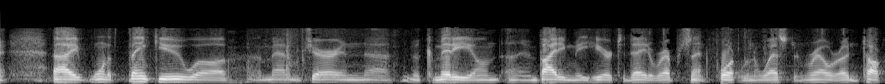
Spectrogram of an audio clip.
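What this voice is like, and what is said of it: Non-local regional accent. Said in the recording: “you'll notice by this accent, I'm not from here”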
